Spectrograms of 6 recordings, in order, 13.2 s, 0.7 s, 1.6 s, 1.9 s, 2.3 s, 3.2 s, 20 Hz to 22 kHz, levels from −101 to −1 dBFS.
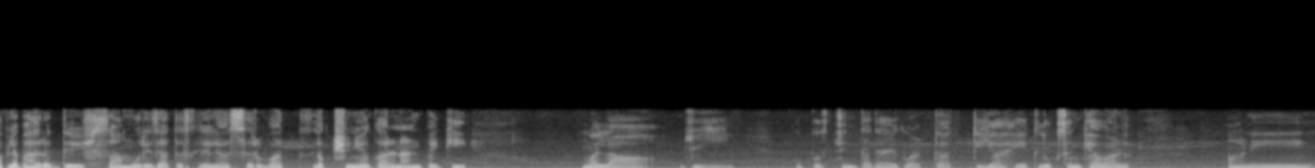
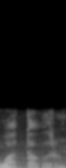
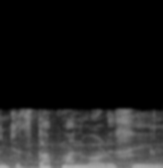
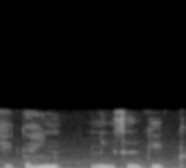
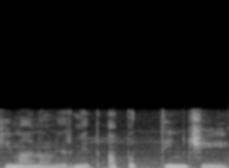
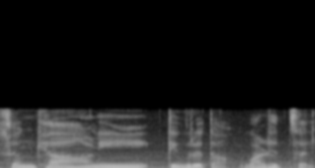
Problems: constant background noise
